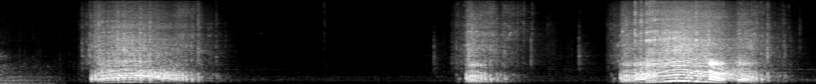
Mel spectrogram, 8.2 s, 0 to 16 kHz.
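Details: Kraftworld KW-5800 58cc Chinese chainsaw after repairs restored a fuel pulse, cover off, throttle locked on choke: short bursts of high raspy two-stroke revving with silent gaps; longest it has ever run.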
